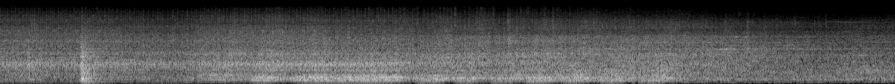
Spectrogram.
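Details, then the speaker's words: 2007 Honda Odyssey 3.5 V6 towed in with no power, won't come off idle: throttle opens but engine only huffs without picking up revs; suspected plugged exhaust or timing way off. "you hear the throttle opening you hear a little hoofing going on under the hood that's it uh my gut which is getting bigger by the day tells me plugged exhaust or timing is way off is what i'm thinking"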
